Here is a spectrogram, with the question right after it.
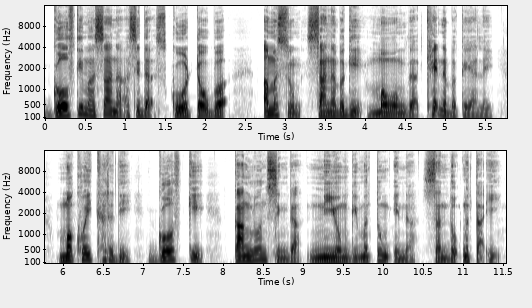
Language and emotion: Manipuri, neutral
